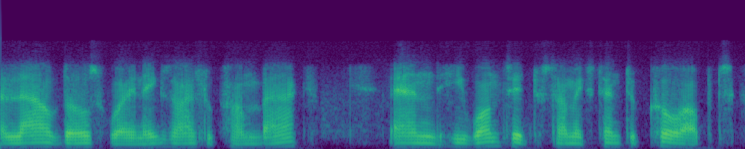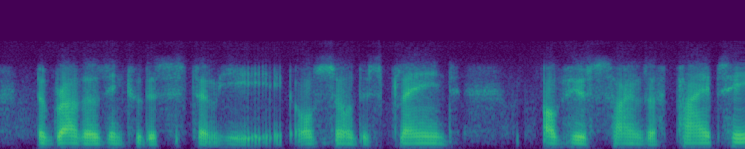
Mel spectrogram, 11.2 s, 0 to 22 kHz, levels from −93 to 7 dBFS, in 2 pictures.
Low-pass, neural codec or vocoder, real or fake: 7.2 kHz; codec, 16 kHz in and 24 kHz out, 1 kbps, XY-Tokenizer; fake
